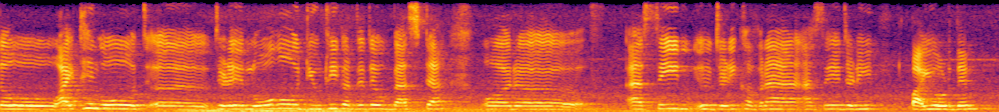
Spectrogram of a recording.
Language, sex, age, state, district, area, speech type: Dogri, female, 18-30, Jammu and Kashmir, Jammu, urban, spontaneous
